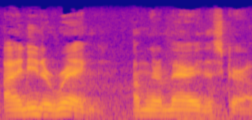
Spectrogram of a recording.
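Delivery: normal talking voice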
